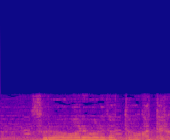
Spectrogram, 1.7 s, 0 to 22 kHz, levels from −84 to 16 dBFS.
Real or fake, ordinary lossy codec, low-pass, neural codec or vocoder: real; none; 7.2 kHz; none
